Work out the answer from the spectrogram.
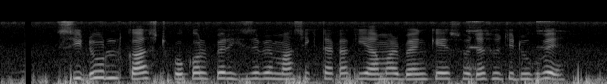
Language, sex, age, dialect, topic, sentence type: Bengali, female, 25-30, Jharkhandi, banking, question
